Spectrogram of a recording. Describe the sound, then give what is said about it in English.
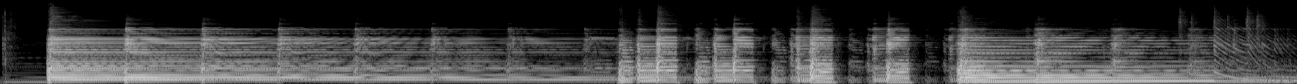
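Sustained electric guitar chords played through a space echo pedal, drenched in echo and modulation, with repeating delay trails, then a burst of choppy strummed stabs before the wash swells back, ending in a pitch-bending warble. “A little space echo.”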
